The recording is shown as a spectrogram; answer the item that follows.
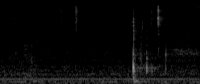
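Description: Low room tone, then a quick cluster of three or four light clicks about one and a half seconds in, from cut card stock being handled at a guillotine paper trimmer.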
